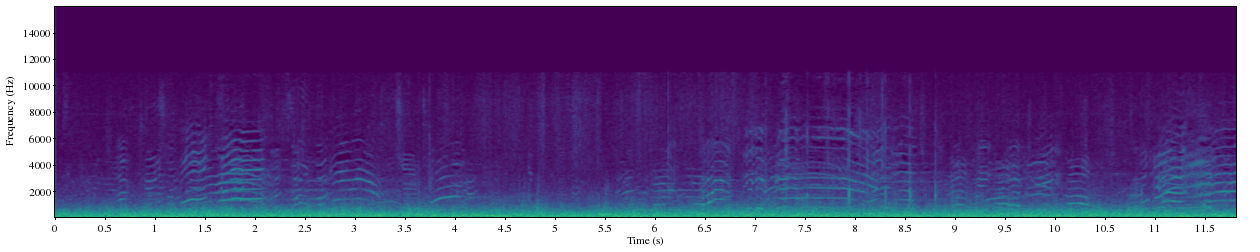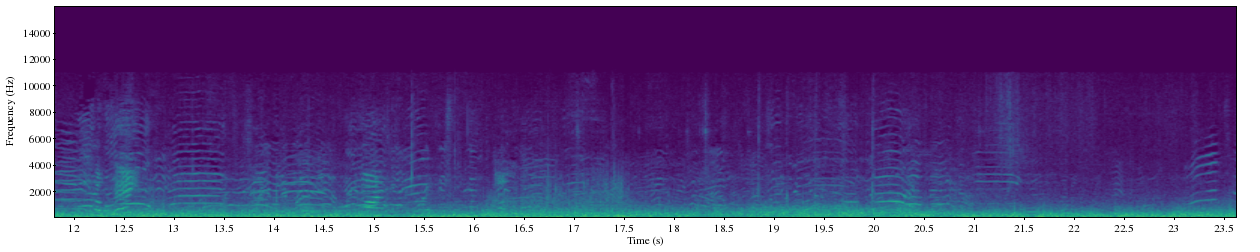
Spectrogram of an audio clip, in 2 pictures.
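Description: Young women shout and call out in the distance.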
